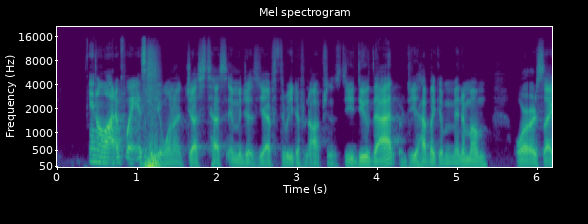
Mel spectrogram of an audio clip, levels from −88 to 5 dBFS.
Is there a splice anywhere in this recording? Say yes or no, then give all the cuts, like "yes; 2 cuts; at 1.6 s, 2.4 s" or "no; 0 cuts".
yes; 1 cut; at 1.1 s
